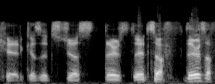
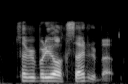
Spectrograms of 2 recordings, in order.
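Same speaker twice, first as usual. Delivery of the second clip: put-on nonchalant, casual voice, pitched higher; 7 semitones higher than usual. Retelling how a goalie reacted after a win: imitating nonchalant Jordan Binnington. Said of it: "nonchalantly skated down the ice".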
